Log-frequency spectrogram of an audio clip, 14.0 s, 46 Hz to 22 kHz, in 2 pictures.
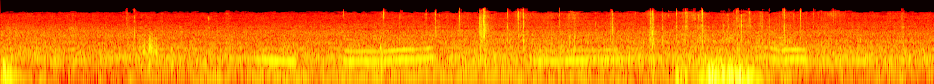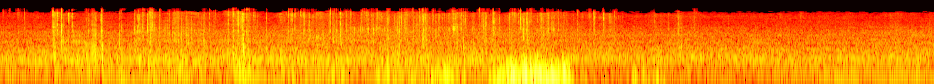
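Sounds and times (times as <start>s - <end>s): packaging crinkling: 2.6s - 12.4s.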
